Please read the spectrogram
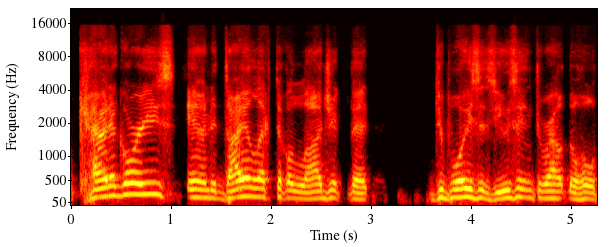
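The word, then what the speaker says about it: Du Bois: Uh, number one, Dubo. He was very particular about his name. Dubo is actually how it's pronounced, believe it or not.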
